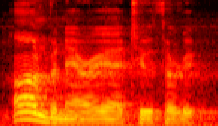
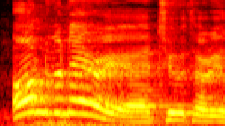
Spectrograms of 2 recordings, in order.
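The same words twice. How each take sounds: First: It is read in a plain, ordinary voice. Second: It is read in a dramatic announcer voice. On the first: The speaker calls it wrong. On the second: The speaker calls it right.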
